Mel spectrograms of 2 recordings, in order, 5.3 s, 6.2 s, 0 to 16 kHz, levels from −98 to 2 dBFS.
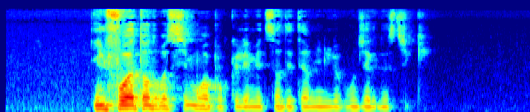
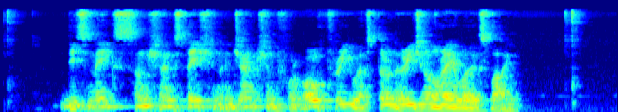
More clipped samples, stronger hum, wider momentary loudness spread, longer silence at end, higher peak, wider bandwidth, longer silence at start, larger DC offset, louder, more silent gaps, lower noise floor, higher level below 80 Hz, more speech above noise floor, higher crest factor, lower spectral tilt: neither; neither; first, 20 LU vs 14 LU; first, 1.25 s vs 0.35 s; first, 0 dBFS vs -22 dBFS; about the same, 11.5 kHz vs 11.5 kHz; first, 0.95 s vs 0.05 s; neither; first, -20 LUFS vs -37 LUFS; neither; first, -77 dBFS vs -69 dBFS; about the same, -56 dBFS vs -56 dBFS; first, 56 dB vs 32 dB; about the same, 22 dB vs 18 dB; about the same, -5 dB/octave vs -4.5 dB/octave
